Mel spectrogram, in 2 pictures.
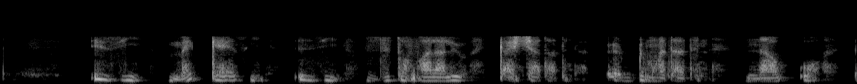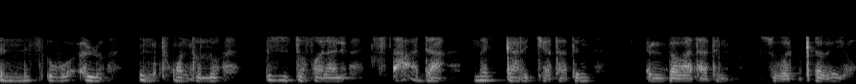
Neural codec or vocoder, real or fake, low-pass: none; real; 3.6 kHz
